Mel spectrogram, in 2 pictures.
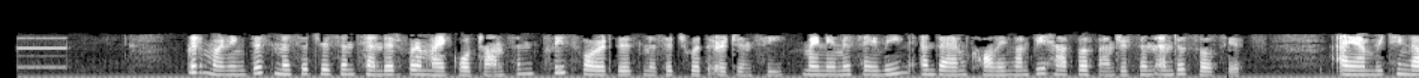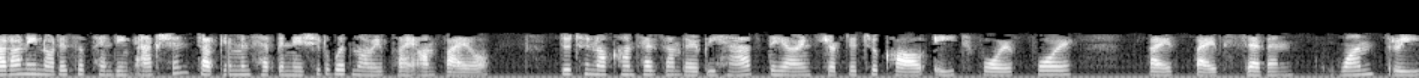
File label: Voicemail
